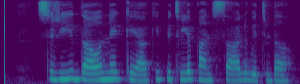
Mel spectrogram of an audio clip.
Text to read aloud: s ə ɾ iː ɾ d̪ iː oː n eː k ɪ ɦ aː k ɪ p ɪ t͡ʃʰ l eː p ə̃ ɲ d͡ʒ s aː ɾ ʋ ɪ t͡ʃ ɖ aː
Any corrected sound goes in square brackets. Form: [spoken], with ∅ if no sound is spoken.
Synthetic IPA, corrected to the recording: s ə ɾ iː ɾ d̪ [aː] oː n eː k ɪ ɦ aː k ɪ p ɪ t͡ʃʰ l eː p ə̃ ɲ d͡ʒ s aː [l] ʋ ɪ t͡ʃ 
